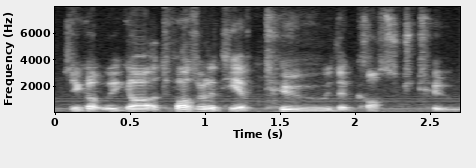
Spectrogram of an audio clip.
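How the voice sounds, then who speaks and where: A man's voice: fairly low pitch, steady tone, quick pace, slight background noise. A man chatting casually as a player talking over choices in a gamebook session. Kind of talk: casual discussion.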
